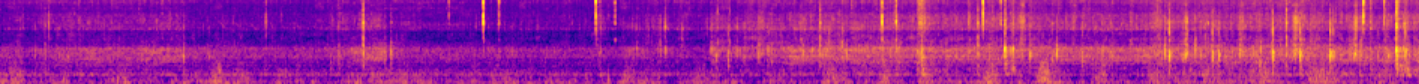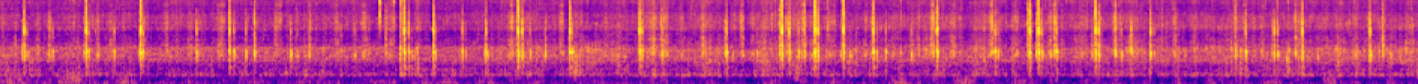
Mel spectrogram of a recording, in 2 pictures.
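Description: Mountain bike riding over a loose-stone gravel track: the tyres crunch on the stones and the bike rattles in a dense, irregular run of clicks from about eight seconds in. Wind rumbles on the handlebar camera's microphone throughout.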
